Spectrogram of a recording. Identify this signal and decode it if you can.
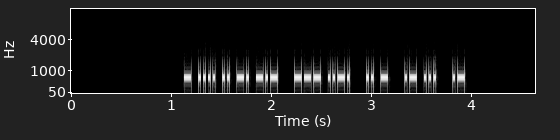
Morse code, heard as a keyed tone, about 48 wpm, 700 Hz. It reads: THINK OF IT AS A
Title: Sets of 5 Words Encore2 50wpm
